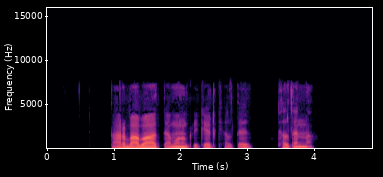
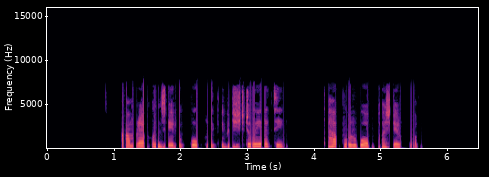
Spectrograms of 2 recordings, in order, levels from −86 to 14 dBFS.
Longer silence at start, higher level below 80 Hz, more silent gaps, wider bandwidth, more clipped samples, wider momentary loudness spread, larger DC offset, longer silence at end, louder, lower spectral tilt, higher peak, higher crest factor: second, 0.95 s vs 1.2 s; about the same, -56 dBFS vs -52 dBFS; second, 3.09-3.45 s vs 2.09-2.14 s, 3.72-4.14 s; about the same, 7.8 kHz vs 7.8 kHz; neither; first, 18 LU vs 12 LU; neither; about the same, 0.9 s vs 0.95 s; about the same, -21 LUFS vs -21 LUFS; first, -7 dB/octave vs -5 dB/octave; about the same, -2 dBFS vs -2 dBFS; about the same, 20 dB vs 20 dB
